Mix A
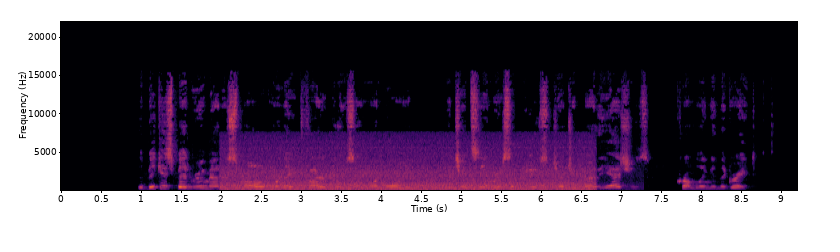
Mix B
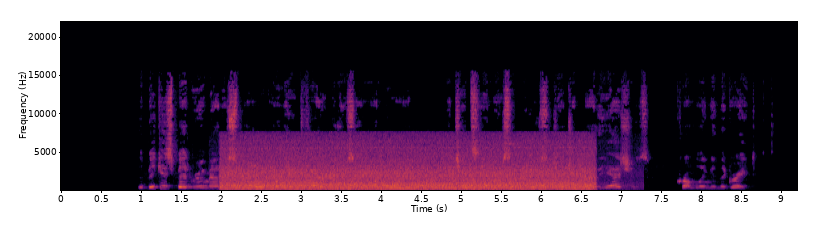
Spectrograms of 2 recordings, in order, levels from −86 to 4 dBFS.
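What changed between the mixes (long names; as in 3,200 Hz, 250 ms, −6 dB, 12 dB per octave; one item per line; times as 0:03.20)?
background +9.5 dB
master: add parametric band 190 Hz −12.5 dB 0.7 octaves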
